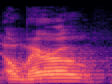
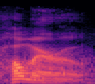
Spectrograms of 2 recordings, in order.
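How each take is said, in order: First: The name starts with a vowel, no H sound. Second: The name starts with an audible H sound. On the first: The speaker calls it right. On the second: The speaker calls it wrong.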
